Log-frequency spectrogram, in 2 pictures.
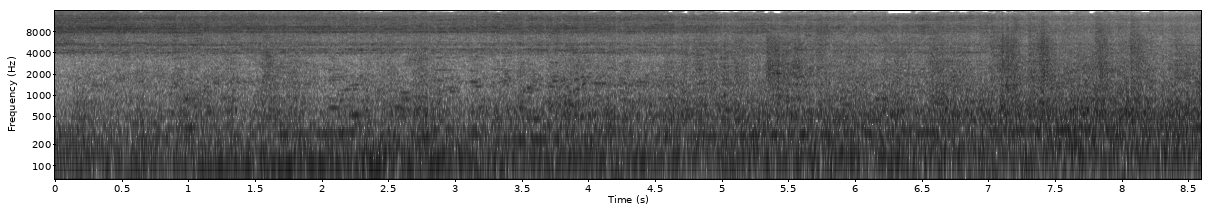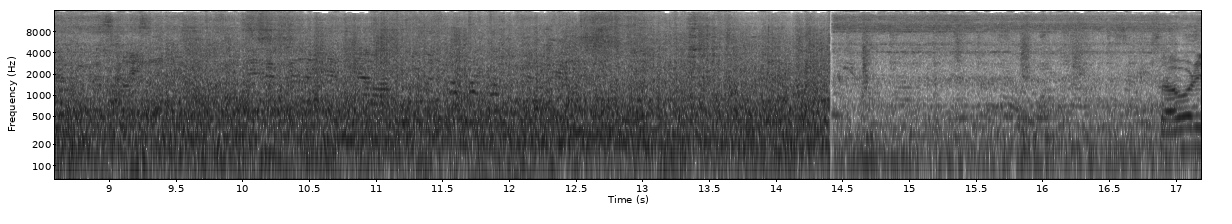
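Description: A vintage subway train rides along the tracks, a loud steady rumble with wheel squeal and clatter throughout, easing slightly near the end, with faint voices underneath.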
